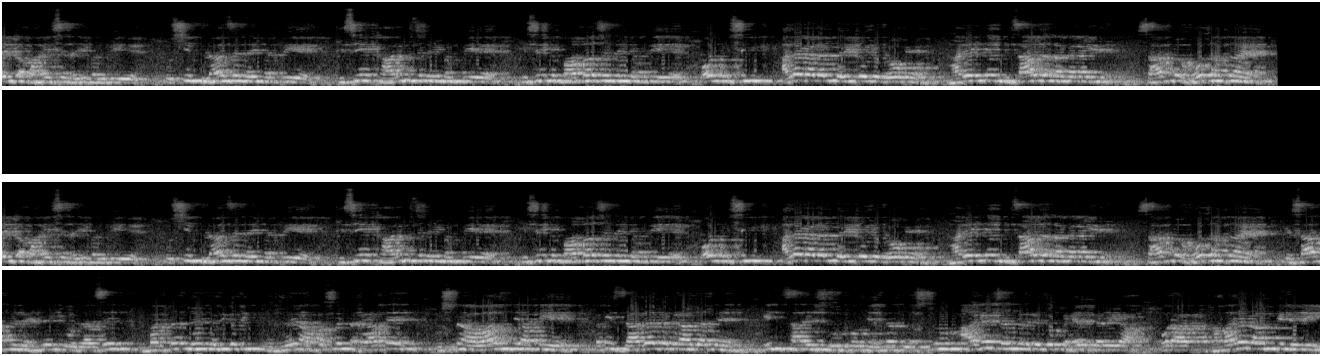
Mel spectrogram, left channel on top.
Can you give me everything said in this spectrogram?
کا بھائی سے نہیں بنتی ہے, اس کی فلاں سے نہیں بنتی ہے, کسی کے خالو سے نہیں بنتی ہے, کسی کے ماما سے نہیں بنتی ہے, اور کسی الگ الگ طریقے کے لوگ ہیں, ہر ایک کے مثال الگ الگ ہیں. ساتھ میں ہو جاتا ہے کہ ساتھ میں رہنے کی وجہ سے برتن جو ہے کبھی کبھی جو ہے آپس میں ٹکراتے ہیں, اس میں آواز بھی آتی ہے, کبھی زیادہ ٹکرا جاتے ہیں. ان ساری صورتوں کے اندر دوستوں آگے چل کر کے جو پہل کرے گا اور ہمارے نام کے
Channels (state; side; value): drops out; left; at 12.8 s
